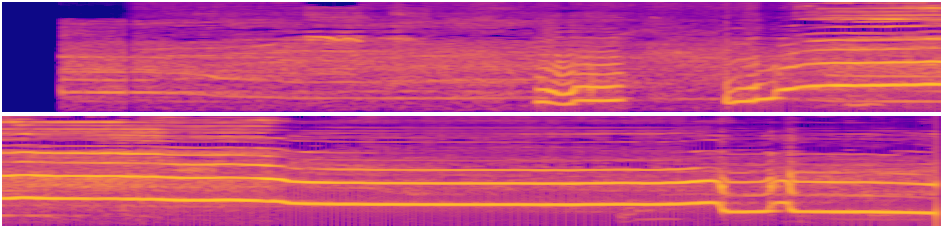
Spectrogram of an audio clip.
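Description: Wolves howl in long, sustained tones that slide and overlap, with a brief yelping break near the start.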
